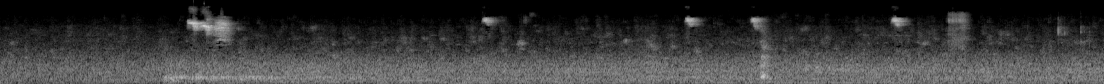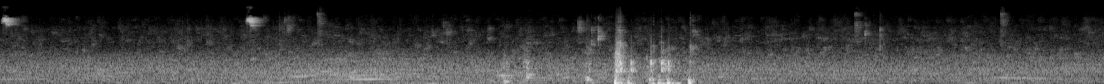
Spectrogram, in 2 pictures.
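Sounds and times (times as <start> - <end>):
wind rushing: 1.6 - 4.8
bird chirping: 1.6 - 11.7, 12.8 - 17.3.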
